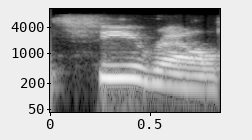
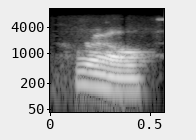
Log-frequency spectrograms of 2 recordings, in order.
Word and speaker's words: CREL: this uh Krell Center I I kept saying cell to Elana and Harriet but now I know how to pronounce this Krell what an incredibly diverse and multidisciplinary and impressive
